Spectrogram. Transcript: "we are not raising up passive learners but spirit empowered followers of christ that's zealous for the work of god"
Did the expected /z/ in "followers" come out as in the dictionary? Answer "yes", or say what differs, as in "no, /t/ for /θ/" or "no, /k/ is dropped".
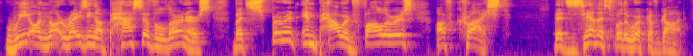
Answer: yes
